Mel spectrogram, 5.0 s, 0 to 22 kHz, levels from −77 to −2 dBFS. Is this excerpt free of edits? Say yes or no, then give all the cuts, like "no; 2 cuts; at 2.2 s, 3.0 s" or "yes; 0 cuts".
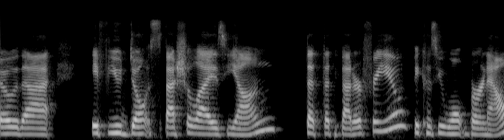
no; 1 cut; at 3.3 s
